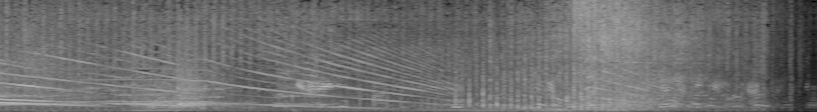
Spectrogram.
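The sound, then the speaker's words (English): A police helicopter roars overhead as it swoops in while several police squad car sirens wail and sweep downward in pitch as the cars pull in from both directions, layered over a loud, busy rumble that swells toward the end before cutting off. “Police squad cars pull in from both directions and the police helicopter swoops in again.”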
